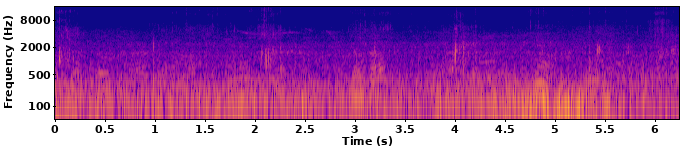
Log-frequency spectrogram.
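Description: Steady low rumble aboard a small wooden river boat, with scattered voices in the background.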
